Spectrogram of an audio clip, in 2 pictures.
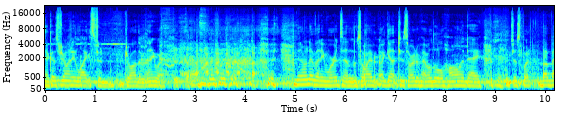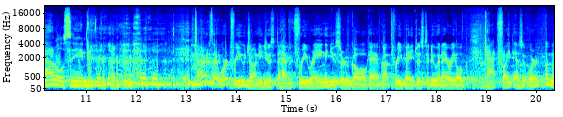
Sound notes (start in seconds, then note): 2.2 laughter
